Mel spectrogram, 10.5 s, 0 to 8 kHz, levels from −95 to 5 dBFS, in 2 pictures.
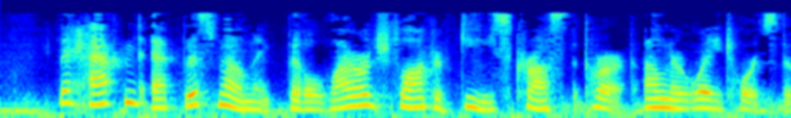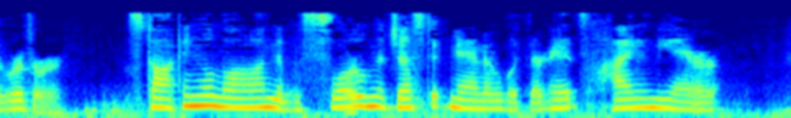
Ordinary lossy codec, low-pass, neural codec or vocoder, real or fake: MP3, 24 kbps; 7.2 kHz; codec, 16 kHz, 0.5 kbps, FreqCodec, larger model; fake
